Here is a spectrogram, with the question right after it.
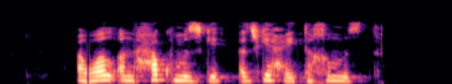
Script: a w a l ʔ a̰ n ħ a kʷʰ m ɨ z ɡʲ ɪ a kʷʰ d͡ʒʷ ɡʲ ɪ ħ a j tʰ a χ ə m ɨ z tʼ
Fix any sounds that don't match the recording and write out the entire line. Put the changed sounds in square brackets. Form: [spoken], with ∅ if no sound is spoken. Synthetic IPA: a w a l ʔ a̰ n ħ a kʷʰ m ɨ z ɡʲ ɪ a [∅] d͡ʒʷ ɡʲ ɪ ħ a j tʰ a χ ə m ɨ z tʼ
